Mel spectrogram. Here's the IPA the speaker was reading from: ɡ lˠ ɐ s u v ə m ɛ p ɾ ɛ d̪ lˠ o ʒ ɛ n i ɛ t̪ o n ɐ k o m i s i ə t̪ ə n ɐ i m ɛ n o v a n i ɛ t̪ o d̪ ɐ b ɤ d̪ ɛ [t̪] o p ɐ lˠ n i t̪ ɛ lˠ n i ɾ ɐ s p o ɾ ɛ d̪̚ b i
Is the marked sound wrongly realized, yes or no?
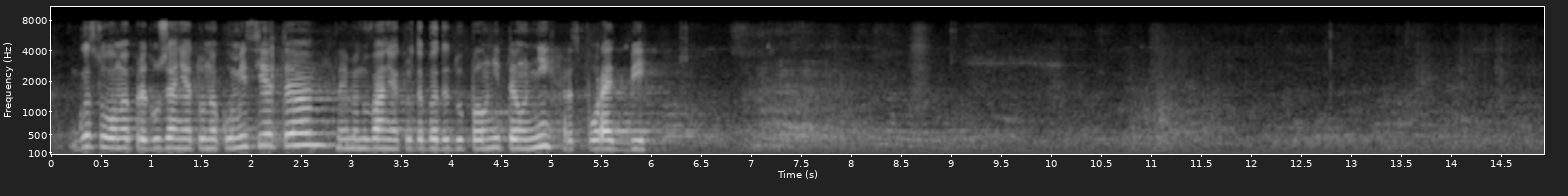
yes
